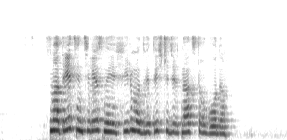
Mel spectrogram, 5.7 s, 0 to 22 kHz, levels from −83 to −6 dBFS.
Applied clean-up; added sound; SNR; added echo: neural separator model SepFormer DNS4.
